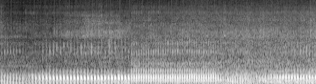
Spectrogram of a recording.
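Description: Motorcycle pulling away in second gear on a single-track road past reservoirs in South Scotland, a loud close engine note climbing through a short burst of acceleration with some clatter.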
